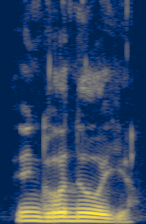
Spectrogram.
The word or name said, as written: une grenouille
